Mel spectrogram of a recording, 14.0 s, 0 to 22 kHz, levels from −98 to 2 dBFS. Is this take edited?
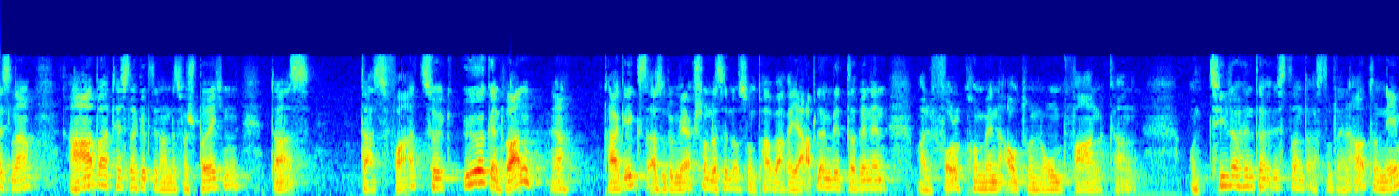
no; 0 cuts

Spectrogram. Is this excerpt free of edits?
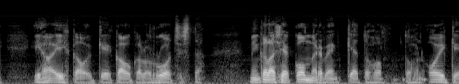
yes; 0 cuts

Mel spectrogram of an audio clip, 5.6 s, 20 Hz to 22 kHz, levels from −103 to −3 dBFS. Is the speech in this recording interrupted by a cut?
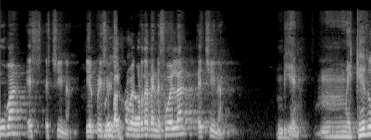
yes; 2 cuts; at 1.2 s, 4.7 s

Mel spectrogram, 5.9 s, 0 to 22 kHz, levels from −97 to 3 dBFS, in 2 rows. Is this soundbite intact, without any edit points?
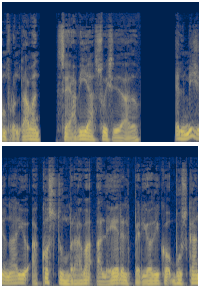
yes; 0 cuts

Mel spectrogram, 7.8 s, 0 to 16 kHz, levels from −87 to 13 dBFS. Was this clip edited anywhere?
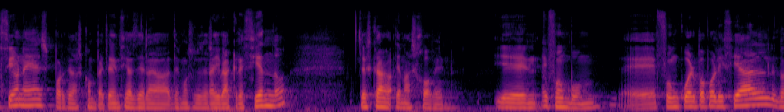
yes; 3 cuts; at 2.1 s, 3.9 s, 5.4 s

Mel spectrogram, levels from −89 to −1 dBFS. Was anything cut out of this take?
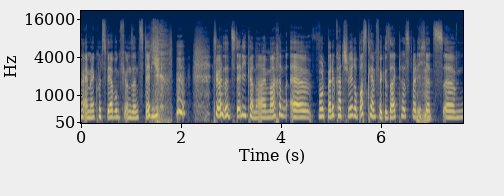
no; 0 cuts

